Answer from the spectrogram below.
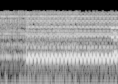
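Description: A telephone rings with a steady, trilling electronic warble that starts after a brief pause and continues loudly and unbroken to the end, with no voices over it.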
